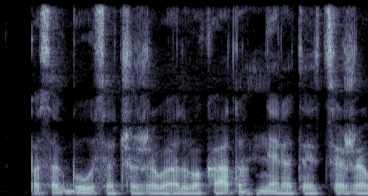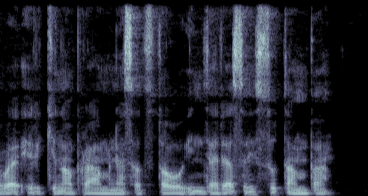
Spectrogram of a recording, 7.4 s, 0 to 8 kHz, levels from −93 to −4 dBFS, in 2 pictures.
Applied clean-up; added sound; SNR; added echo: none; none; none; none.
